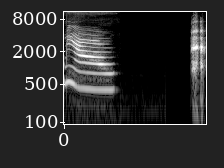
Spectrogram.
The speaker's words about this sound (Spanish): El gato hace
